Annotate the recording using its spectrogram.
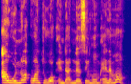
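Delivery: normal talking voice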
